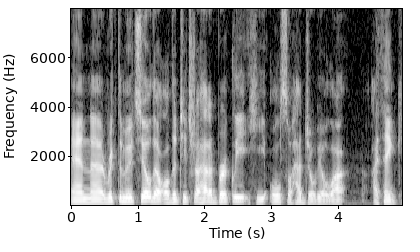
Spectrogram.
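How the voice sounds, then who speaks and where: Ordinary pitch variation marks this man's speech. His pace is fairly quick. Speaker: saxophone teacher. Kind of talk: live online masterclass. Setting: livestream.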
